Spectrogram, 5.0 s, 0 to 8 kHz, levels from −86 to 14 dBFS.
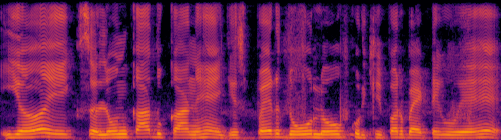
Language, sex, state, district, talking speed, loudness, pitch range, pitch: Hindi, female, Goa, North and South Goa, 190 wpm, -15 LUFS, 170-185 Hz, 175 Hz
